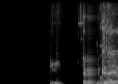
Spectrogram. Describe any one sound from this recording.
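A young man speaks through a microphone, explaining calmly.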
